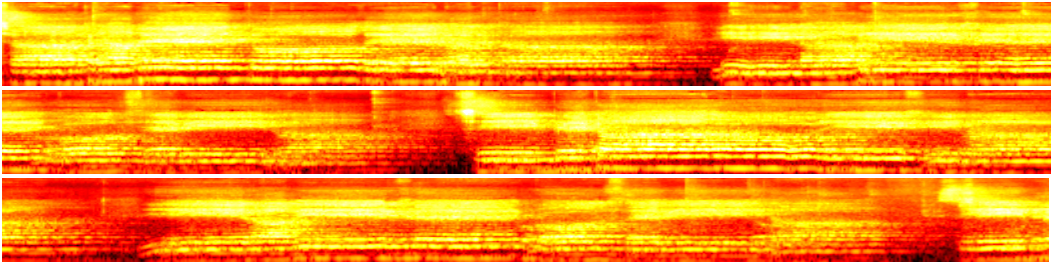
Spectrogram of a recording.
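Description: Voices singing a slow liturgical hymn in a chant style, in long held phrases of about seven seconds with short breaks between.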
